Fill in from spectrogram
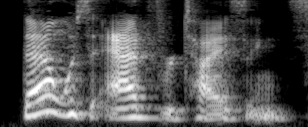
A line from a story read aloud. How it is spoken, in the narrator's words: said the wizard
